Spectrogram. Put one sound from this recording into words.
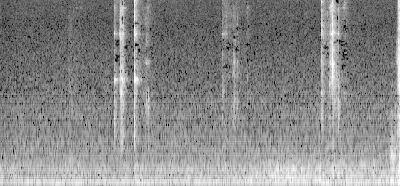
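A spoon scrapes and clinks softly against a glass bowl.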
